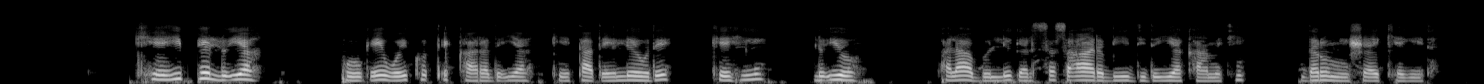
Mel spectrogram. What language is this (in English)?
Wolaytta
